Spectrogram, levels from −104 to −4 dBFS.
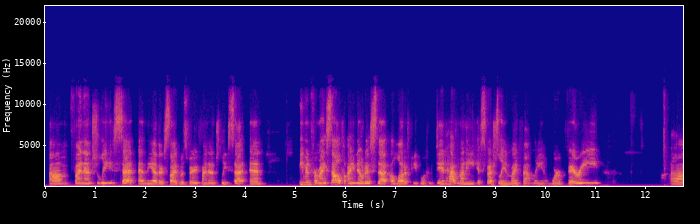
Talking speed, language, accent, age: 155 wpm, English, American, 30-49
